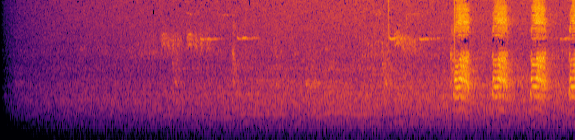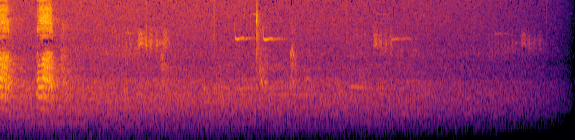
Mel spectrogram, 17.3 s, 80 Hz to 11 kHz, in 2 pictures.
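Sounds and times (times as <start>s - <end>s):
faint background hiss: 0.0s - 17.2s
bird cawing: 6.8s - 9.8s.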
